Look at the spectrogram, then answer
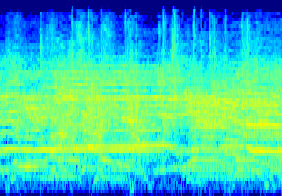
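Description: Arena crowd at a live wrestling show murmuring and jeering steadily as a wrestler is driven neck first into the bottom rope, with a commentator talking over the noise throughout.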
